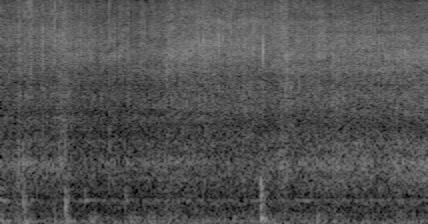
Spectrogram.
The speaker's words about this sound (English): Last two tomatoes face down. A bit of salt. See, now we're getting some sizzling back again. That's nice.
